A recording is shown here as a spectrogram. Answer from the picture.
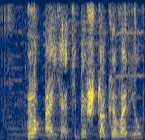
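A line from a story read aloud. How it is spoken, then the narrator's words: Angry. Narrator (Russian): сказал дядюшка Рет сердито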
